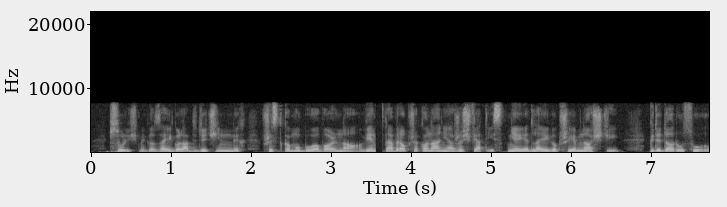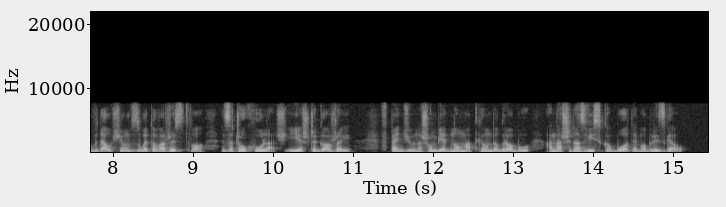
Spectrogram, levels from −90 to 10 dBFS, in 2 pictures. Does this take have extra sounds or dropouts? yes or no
yes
